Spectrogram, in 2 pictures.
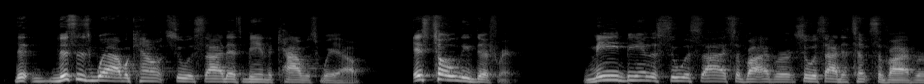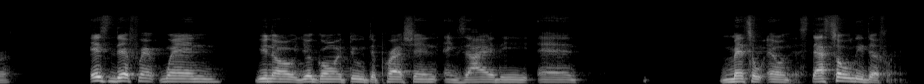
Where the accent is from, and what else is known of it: New York City, New York, United States; born or raised there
